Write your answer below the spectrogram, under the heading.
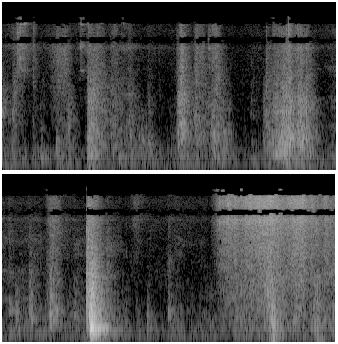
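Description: Groceries being unpacked by hand: plastic shopping bags and packages rustling and being handled, with one sharp thump a little over four seconds in as an item is set down.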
